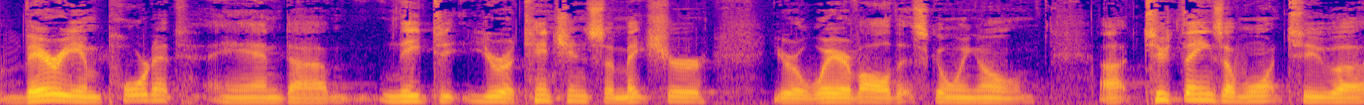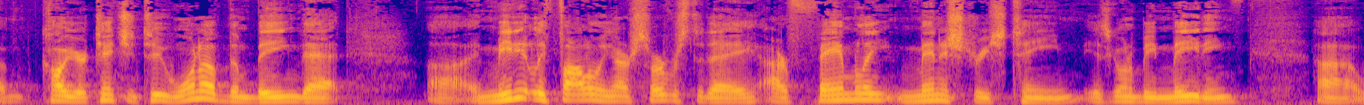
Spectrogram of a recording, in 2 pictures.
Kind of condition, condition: setting, large echoing room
